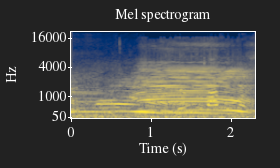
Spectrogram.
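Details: Friesian or crossbred bull calf at the Raniganj cattle market in Dinajpur, Bangladesh, on 24 April 2025, giving a long, steady, harmonic moo that swells slightly midway and holds to the end, with a faint murmur of the market behind.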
